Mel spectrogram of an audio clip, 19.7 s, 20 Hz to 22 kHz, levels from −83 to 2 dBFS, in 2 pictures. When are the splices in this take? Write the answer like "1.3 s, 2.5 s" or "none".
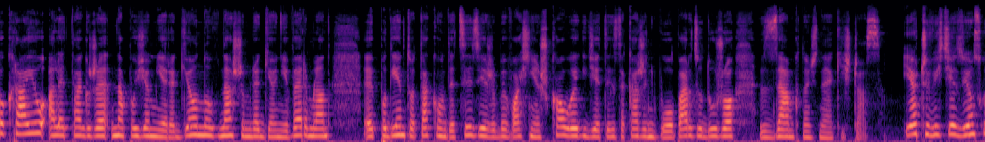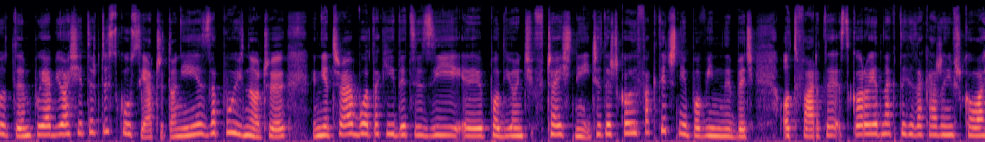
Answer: none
